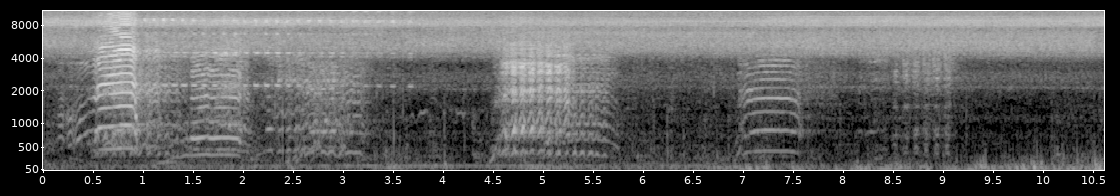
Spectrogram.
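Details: Tokara goats on a farm in Himi, Japan, calling on a hot August day while waiting to return to their shed; several harmonic bleats, some loud and wavering, others fainter, with gaps of quiet farm background between.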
